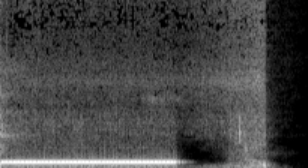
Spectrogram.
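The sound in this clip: A steady, loud telephone dial tone holds for about one and three-quarter seconds at the start of a phone call, then cuts off abruptly, leaving a few faint, quiet sounds before silence.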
